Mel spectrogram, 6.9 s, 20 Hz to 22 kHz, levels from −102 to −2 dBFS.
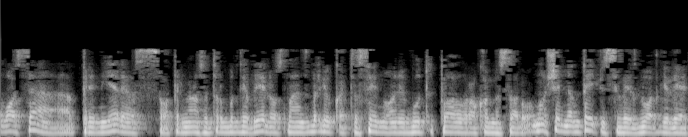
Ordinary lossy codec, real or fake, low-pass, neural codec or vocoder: MP3, 24 kbps; fake; 7.2 kHz; codec, 16 kHz, 16 kbps, FreqCodec, smaller model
